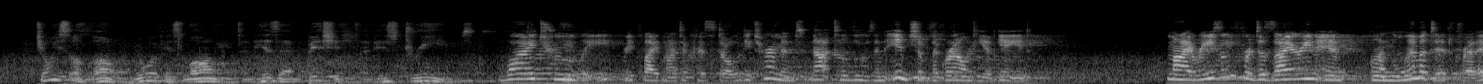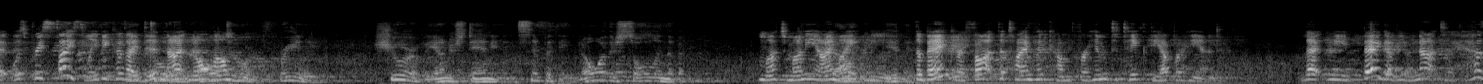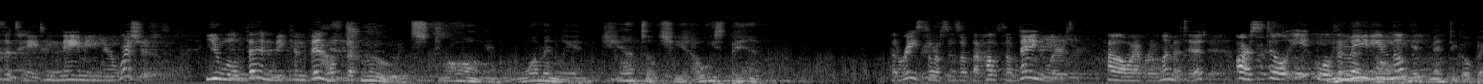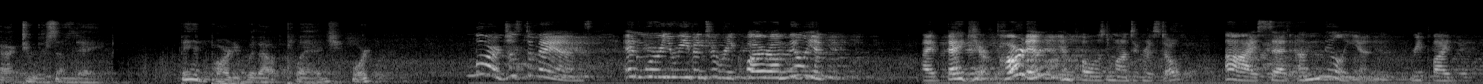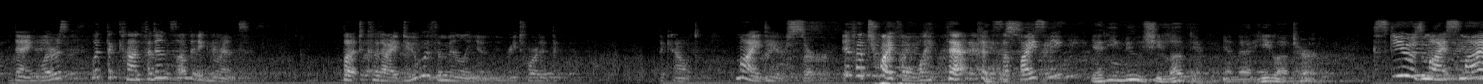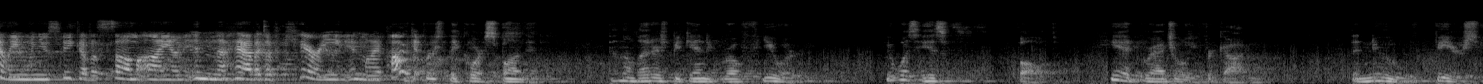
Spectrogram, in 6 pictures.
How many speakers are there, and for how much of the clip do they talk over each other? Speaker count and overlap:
2, about 6%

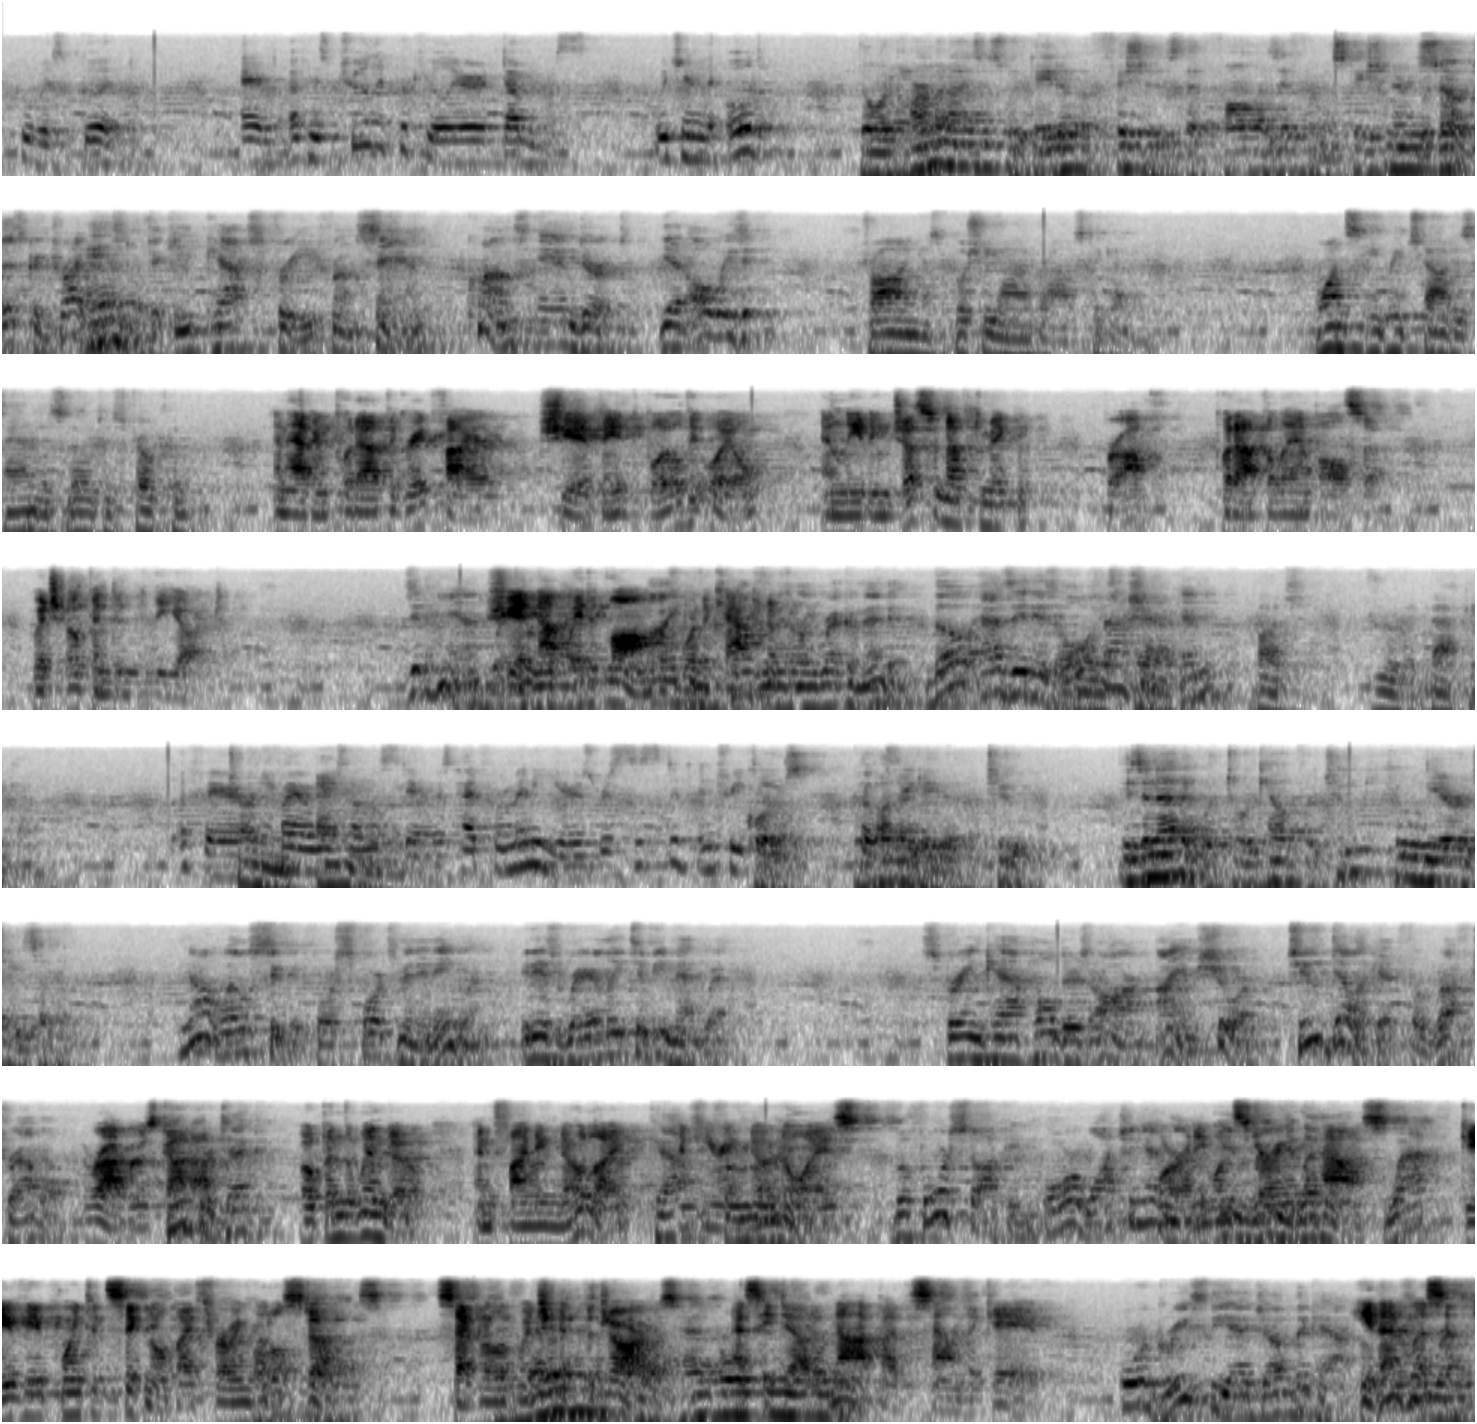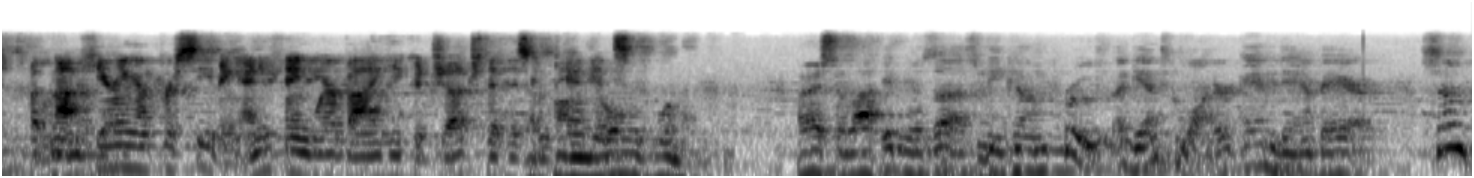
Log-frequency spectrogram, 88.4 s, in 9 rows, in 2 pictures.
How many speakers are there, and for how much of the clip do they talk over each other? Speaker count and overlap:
5, about 23%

